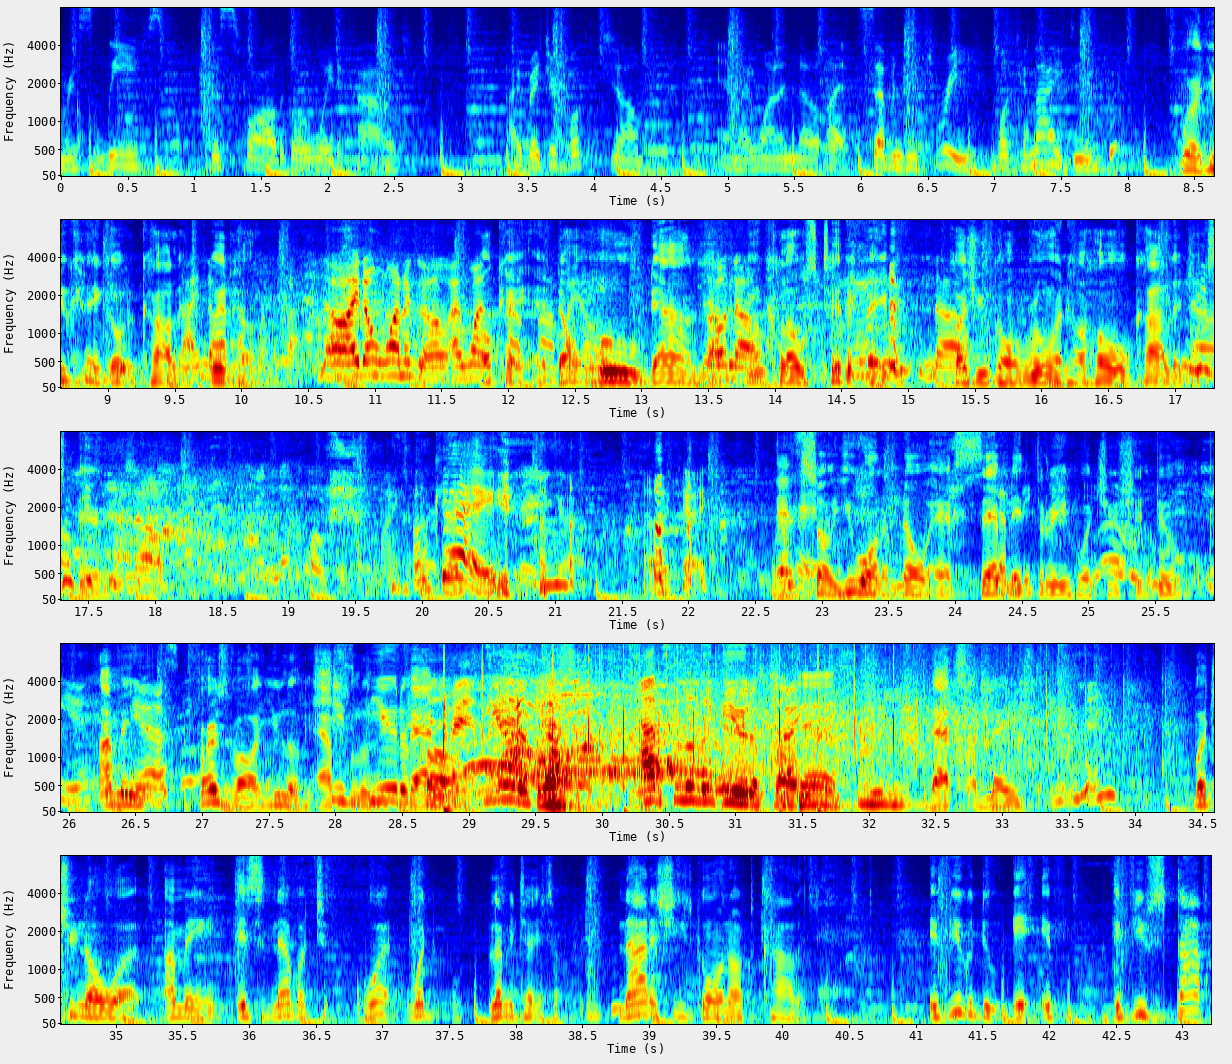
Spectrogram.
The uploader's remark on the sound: Live From Disney Dreamers Academy in Orlando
